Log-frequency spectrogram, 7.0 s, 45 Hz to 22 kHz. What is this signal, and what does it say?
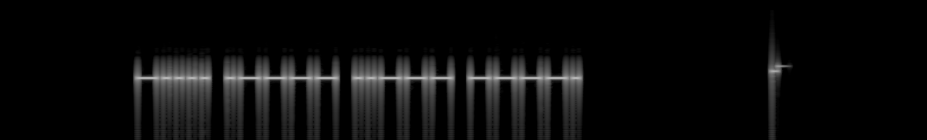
Morse code, heard as a keyed tone, about 25 wpm, 700 Hz. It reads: 6129
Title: Numbers - 4-Digit 25wpm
